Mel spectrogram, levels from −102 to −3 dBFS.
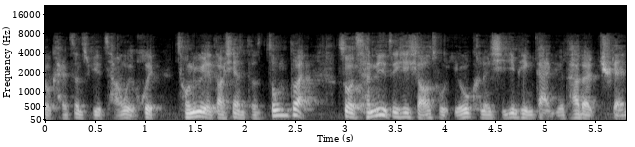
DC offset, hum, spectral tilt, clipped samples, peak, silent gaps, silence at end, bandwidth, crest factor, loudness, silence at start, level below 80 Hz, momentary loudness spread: under 0.1%; none; -6 dB/octave; under 0.1%; -12 dBFS; none; 0 s; 8.4 kHz; 16 dB; -29 LUFS; 0 s; -68 dBFS; 9 LU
